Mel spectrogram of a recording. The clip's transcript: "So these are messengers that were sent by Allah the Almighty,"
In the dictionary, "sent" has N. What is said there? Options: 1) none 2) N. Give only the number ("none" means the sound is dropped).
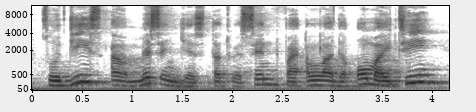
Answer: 2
